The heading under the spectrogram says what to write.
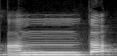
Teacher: اب یہاں نون ساکن ہے اور اس کے بعد حروف حلقی میں سے کوئی حرف نہیں ہے تو یہاں ہم نون ساکن کے اوپر غنہ کریں گے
